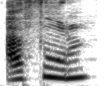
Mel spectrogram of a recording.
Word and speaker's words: azul: Como puede verse, la palabra azul, que tiene las sílabas azul, no presenta tilde, pero sí está acentuada en su última sílaba, zul.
